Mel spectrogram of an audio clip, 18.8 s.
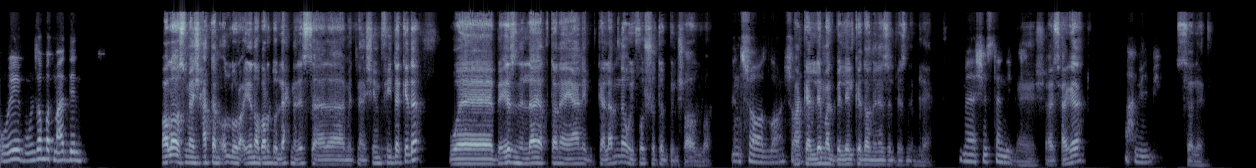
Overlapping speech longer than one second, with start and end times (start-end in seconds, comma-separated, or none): none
